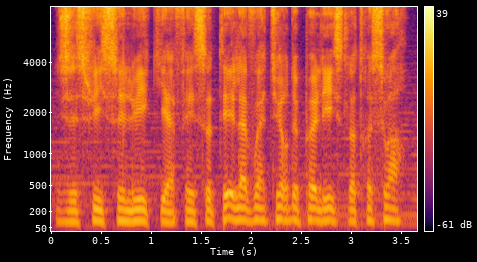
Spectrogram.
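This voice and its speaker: An actor playing a menacing bomber in an audio drama, speaking in a cold, controlled, chilling manner. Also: male voice, lowish voice, little pitch movement, normal speed, a little mellow, soft background music, close to an everyday voice. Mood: cold menace. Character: menacing male bomber stalking a journalist.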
